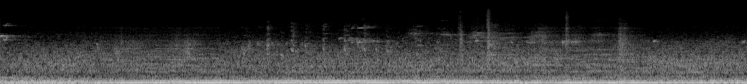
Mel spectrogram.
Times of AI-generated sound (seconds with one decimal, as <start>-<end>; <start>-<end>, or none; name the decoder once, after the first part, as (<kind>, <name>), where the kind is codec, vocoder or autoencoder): 1.0-2.2 (codec, SNAC); 5.3-6.5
